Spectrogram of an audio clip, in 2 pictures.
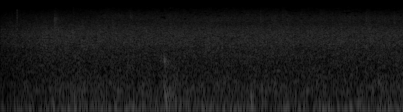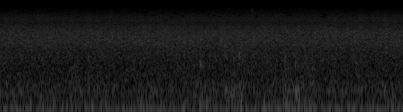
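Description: Steady rain falling on a puddle and wet ground: an even hiss with a few separate drop ticks.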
